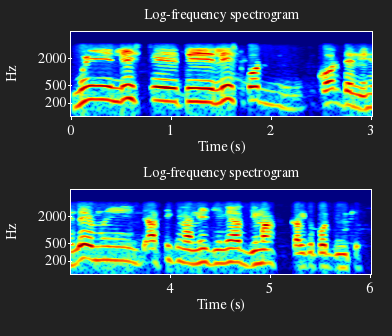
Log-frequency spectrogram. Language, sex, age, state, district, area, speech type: Odia, male, 18-30, Odisha, Kalahandi, rural, conversation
